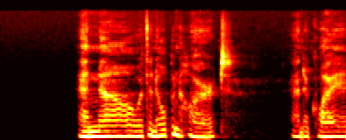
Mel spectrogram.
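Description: An elderly man speaks calmly and close to a microphone.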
